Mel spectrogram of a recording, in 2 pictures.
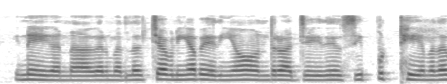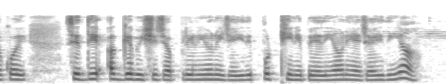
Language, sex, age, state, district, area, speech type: Dogri, female, 18-30, Jammu and Kashmir, Udhampur, rural, spontaneous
